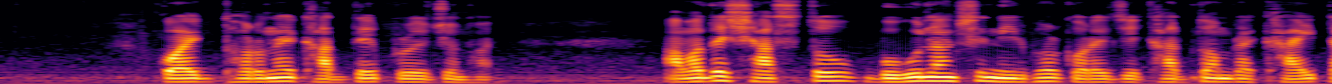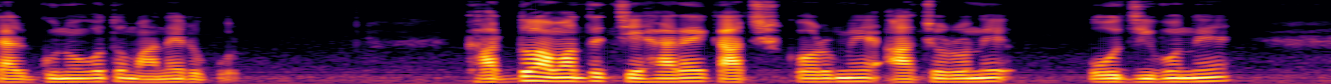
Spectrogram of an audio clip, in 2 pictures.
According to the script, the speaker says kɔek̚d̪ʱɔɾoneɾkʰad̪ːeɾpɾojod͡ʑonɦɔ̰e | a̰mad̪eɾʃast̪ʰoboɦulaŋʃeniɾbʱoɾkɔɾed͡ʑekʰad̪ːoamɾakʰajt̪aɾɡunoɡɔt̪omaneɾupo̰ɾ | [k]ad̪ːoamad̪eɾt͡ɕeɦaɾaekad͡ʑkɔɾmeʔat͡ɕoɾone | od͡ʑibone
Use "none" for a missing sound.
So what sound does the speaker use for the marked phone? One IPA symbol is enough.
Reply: kʰ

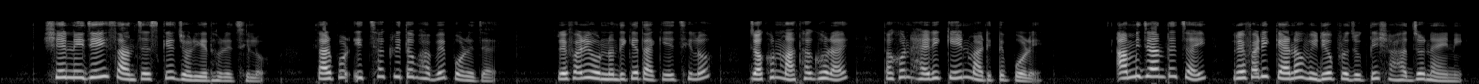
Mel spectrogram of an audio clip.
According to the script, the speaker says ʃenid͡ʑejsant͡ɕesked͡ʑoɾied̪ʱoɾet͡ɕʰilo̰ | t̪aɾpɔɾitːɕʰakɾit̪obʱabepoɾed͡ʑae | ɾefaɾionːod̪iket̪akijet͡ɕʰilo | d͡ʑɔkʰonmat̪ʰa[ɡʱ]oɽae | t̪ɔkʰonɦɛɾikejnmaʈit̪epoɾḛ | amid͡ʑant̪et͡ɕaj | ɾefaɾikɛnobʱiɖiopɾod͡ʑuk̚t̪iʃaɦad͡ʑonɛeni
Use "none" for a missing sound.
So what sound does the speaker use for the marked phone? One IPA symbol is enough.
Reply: ɡʱ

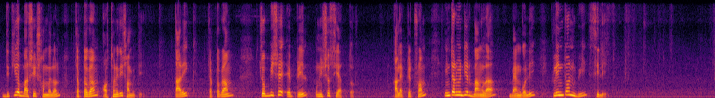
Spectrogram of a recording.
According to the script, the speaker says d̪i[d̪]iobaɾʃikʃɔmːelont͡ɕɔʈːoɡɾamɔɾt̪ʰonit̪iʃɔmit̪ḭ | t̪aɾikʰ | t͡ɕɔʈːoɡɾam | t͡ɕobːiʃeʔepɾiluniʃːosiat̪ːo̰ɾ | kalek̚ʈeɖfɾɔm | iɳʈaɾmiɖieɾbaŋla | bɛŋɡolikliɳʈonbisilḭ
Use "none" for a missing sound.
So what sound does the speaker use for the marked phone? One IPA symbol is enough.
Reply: t̪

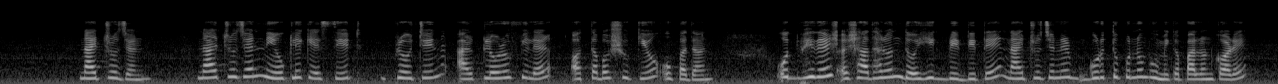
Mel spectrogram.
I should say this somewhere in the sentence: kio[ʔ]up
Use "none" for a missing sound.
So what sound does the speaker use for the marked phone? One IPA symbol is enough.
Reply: ʔ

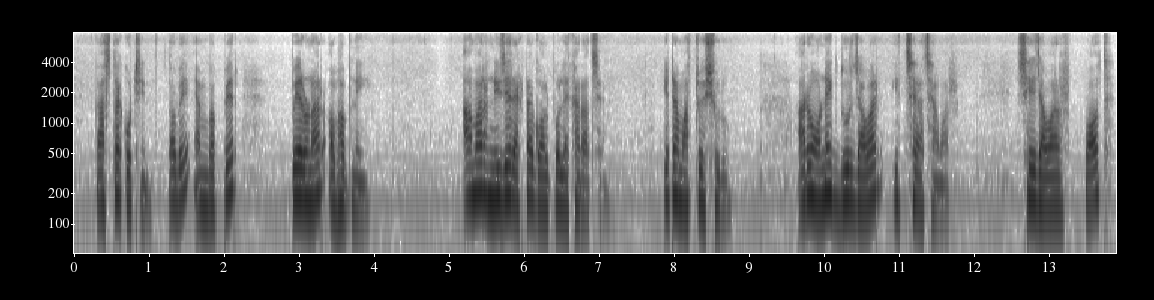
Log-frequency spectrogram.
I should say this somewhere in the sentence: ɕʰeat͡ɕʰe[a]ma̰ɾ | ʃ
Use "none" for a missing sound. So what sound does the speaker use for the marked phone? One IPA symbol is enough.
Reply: a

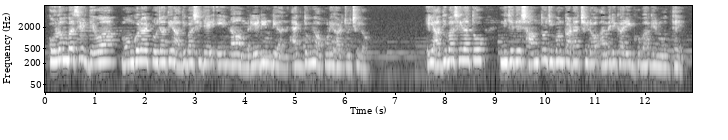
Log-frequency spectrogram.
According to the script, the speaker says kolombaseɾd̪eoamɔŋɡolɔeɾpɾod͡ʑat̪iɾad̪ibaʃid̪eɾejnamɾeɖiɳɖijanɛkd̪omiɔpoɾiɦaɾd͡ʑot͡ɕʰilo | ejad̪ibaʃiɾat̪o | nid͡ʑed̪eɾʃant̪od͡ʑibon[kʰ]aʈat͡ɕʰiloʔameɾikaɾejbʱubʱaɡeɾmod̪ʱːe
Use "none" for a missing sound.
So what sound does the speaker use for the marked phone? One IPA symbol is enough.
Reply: k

